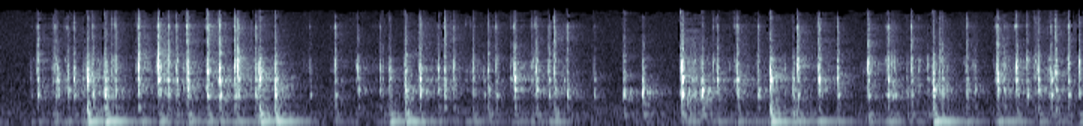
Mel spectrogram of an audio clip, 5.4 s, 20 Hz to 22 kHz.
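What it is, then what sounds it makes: Plastic mechanical keyboard. Continuous typing with the fingertips of both hands on an Anne Pro 2 60% mechanical keyboard with white plastic keycaps, a translucent case, RGB backlight and Gateron brown switches. Fast, overlapping keystrokes make short, bright plastic clacks with a soft low thump under them. The irregular bursts of typing pause briefly between words.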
